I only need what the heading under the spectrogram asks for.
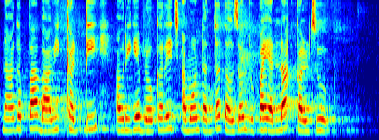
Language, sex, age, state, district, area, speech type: Kannada, female, 18-30, Karnataka, Chikkaballapur, rural, read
